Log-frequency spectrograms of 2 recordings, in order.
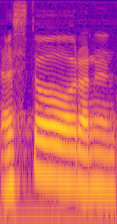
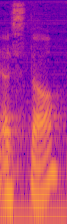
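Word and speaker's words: Esther: 이 에스더가 요 TH가 있는데 이 발음이 D 발음이 나죠. 그냥 TH 발음을 쓰지 않고 그냥 에스더 이렇게 나오는데 여러분 이 에스더는 굉장히 논란이 있는 책입니다.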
